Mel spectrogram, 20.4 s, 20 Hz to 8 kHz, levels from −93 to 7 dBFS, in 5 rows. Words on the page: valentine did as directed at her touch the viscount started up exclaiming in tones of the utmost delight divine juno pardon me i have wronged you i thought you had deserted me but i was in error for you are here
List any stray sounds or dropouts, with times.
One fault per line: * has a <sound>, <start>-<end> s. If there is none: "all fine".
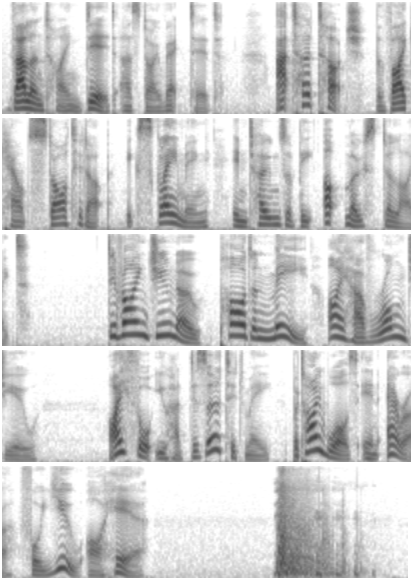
* has a laugh, 19.1-20.1 s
